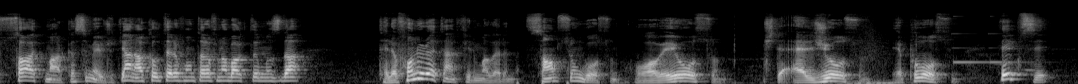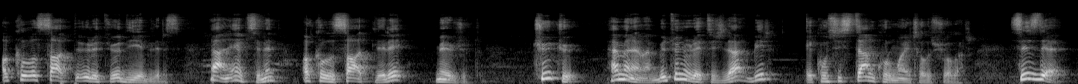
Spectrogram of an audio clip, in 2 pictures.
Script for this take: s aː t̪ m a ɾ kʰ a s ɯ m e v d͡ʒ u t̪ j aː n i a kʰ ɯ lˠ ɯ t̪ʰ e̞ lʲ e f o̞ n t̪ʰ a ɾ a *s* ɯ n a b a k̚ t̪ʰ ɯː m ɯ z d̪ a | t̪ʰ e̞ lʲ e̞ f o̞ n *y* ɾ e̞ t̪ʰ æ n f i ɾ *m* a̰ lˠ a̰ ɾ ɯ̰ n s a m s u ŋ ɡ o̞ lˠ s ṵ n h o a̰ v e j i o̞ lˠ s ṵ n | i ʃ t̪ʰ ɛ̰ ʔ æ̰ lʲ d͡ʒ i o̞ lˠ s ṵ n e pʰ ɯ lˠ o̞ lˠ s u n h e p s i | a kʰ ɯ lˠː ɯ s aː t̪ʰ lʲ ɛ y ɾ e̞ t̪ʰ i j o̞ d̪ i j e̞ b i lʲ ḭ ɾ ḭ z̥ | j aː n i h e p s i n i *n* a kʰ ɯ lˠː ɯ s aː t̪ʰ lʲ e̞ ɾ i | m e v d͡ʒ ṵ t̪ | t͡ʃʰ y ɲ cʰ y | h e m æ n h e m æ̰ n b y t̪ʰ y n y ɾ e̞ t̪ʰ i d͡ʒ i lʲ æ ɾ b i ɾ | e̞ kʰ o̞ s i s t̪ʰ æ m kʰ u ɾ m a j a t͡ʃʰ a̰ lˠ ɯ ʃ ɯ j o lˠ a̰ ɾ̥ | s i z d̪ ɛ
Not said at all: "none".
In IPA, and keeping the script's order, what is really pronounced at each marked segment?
f, y, m, n

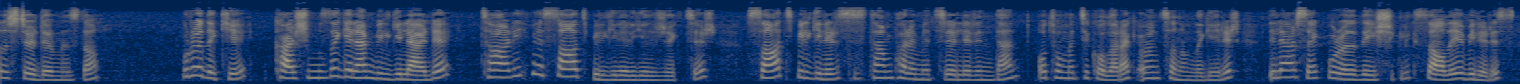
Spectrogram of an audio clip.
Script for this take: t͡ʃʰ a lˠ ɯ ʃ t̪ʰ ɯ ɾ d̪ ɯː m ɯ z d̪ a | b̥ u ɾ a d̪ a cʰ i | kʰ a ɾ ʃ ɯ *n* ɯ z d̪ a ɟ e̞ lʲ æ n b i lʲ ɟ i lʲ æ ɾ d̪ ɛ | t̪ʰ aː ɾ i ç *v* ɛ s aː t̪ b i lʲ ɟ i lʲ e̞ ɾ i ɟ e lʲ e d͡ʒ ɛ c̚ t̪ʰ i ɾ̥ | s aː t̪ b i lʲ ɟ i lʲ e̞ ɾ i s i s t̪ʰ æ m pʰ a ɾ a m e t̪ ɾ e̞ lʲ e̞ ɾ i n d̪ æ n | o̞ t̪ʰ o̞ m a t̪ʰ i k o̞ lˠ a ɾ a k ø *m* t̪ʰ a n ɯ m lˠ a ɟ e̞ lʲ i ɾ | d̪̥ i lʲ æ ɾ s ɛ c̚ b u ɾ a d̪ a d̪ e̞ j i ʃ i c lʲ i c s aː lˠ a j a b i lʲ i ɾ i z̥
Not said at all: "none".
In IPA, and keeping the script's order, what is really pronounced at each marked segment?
m, v, n

